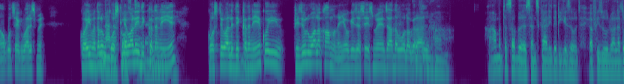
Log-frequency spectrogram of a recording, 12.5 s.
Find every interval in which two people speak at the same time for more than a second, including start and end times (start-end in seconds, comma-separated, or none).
2.1-3.5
